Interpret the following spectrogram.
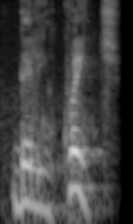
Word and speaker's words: delinquente: Agora preste atenção nestas palavras. Que, frequente, sequestro, delinquente. Agora sim, você ouviu o som da letra U.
